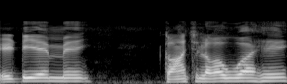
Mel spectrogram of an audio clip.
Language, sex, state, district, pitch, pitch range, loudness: Hindi, male, Chhattisgarh, Korba, 150 Hz, 135-155 Hz, -14 LUFS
